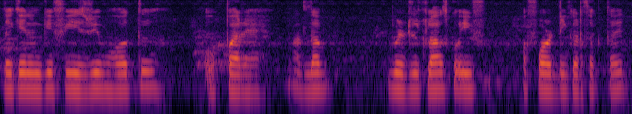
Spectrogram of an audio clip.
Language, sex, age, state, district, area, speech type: Urdu, female, 18-30, Delhi, Central Delhi, urban, spontaneous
